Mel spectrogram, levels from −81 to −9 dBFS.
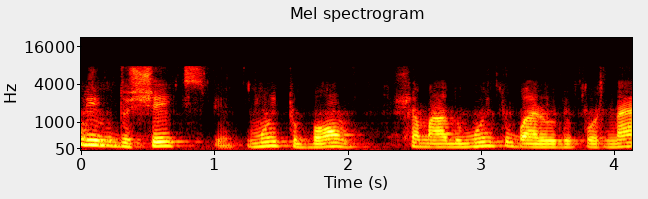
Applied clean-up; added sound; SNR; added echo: neural separator model SepFormer DNS4.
